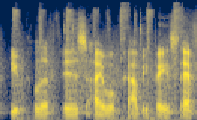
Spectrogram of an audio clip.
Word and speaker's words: Bucephalus: I think it's Bucephalus. I will copy paste that for you because who knows? Maybe I can't say words, but you tell me how that's said. Bucephalus? Yep, Bucephalus.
